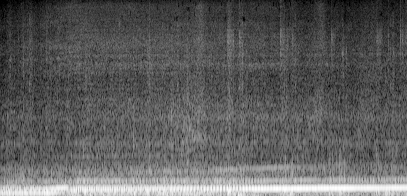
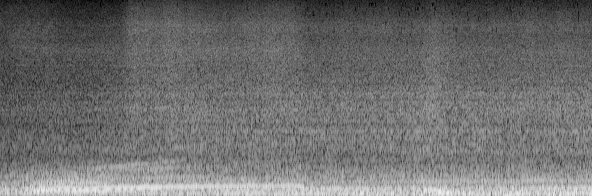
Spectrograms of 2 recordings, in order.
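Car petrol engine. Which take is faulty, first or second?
second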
